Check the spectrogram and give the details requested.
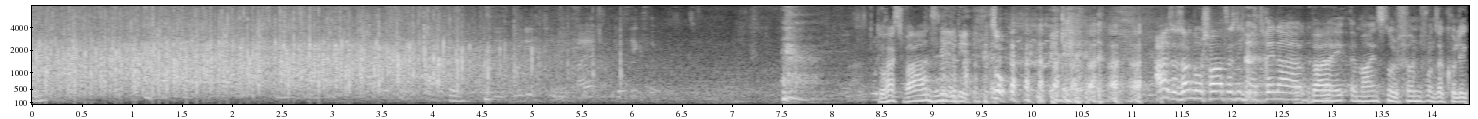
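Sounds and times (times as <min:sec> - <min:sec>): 
audience clapping: 0:00.0 - 0:06.2
speech: 0:08.5 - 0:14.3
laughter: 0:09.0 - 0:12.4.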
